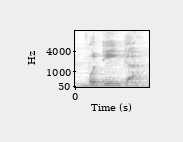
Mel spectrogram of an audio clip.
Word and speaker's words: bodega: is bodega bodega bodega has a spanish origin and as a word in our dialect it's pronounced as bodiga bodhigas an english word is pronounced as bodega bodega in the very webster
